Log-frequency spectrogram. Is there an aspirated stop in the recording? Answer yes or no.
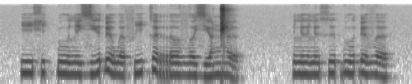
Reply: no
